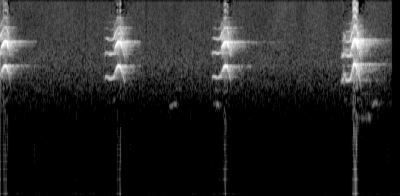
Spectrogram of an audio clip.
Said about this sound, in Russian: Это тоже филин? Да, это тоже филин, но дело все в том, что вот такого рода звуки могут издавать и другие совы, не обязательно вот большой крупный филин.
